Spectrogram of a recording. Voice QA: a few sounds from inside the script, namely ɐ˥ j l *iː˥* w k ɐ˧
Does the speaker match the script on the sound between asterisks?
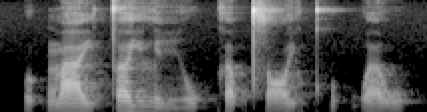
no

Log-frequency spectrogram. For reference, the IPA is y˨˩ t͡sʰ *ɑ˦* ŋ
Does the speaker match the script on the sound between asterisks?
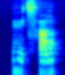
yes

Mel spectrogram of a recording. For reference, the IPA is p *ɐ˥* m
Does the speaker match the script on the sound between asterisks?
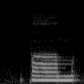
no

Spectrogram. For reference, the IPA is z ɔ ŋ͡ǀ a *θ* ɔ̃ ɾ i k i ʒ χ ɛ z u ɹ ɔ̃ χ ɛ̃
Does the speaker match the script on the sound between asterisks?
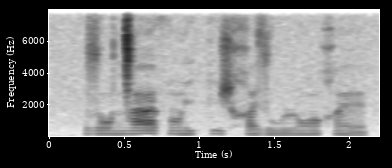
yes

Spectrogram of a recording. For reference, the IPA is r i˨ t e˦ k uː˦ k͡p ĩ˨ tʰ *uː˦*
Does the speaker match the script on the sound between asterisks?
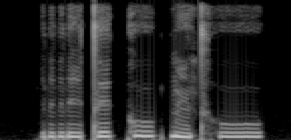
yes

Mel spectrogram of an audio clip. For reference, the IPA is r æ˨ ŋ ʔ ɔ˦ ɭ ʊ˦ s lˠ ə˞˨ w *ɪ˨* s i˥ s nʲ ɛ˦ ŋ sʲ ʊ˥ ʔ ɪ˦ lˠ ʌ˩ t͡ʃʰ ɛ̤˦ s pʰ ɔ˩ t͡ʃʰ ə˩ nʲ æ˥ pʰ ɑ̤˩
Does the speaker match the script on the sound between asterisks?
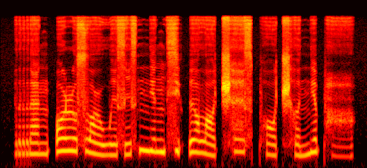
yes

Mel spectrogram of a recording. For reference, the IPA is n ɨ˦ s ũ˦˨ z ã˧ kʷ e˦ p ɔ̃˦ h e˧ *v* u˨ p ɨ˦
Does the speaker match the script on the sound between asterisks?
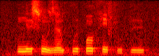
no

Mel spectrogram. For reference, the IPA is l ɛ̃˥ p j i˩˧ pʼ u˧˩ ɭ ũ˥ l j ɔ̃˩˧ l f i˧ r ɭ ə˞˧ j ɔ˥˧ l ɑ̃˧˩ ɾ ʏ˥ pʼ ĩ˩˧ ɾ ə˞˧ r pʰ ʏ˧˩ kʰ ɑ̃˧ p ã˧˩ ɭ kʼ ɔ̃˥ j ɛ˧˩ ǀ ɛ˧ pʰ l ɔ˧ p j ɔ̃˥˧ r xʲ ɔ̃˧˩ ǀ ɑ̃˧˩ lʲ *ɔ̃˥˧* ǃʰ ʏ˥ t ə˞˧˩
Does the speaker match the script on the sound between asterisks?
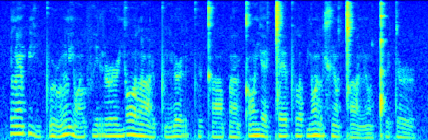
no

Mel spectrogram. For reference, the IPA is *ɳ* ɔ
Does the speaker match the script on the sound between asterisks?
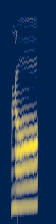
yes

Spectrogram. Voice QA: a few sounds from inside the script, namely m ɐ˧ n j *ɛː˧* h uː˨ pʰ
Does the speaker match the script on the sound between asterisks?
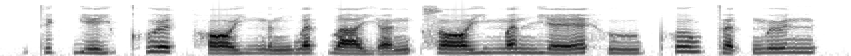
no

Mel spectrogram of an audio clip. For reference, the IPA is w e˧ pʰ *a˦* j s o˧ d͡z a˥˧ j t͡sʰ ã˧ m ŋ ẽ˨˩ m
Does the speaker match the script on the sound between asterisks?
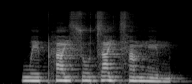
no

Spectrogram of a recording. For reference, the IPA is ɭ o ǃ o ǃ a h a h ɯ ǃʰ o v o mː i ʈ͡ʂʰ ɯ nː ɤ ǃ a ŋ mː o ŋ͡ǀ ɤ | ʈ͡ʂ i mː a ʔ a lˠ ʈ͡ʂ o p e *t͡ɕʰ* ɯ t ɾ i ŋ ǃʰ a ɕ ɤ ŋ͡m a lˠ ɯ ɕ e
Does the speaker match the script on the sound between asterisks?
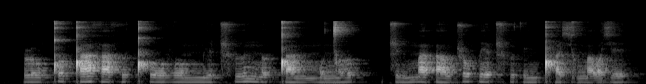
no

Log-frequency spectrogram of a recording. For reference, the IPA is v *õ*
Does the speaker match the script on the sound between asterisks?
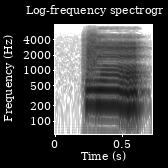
yes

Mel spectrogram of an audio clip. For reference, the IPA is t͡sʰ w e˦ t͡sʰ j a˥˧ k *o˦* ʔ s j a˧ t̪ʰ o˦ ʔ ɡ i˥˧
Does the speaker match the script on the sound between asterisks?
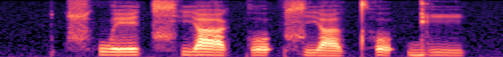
yes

